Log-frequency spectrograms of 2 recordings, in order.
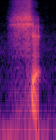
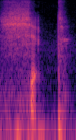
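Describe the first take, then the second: First: "shit" cut off with no final T sound; Burmese eight, no T. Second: "shit" with a hard final T, like the English swear word; wrong English-style shit. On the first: Teacher repeating the right Burmese eight, "shit" with no T. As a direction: drop the T at the end of "shit". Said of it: "One more time". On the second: Teacher repeating the wrong version, "shit" with a final T. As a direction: finish "shit" on a clear T. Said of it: "One more time, it's not shit". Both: Shown as a demonstration.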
